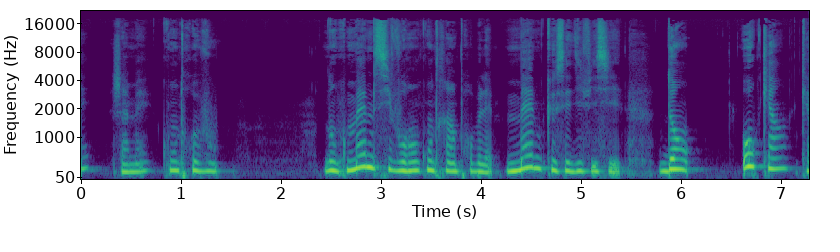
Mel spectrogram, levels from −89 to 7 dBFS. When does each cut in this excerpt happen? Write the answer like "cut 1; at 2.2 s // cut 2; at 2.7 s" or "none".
cut 1; at 4.2 s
